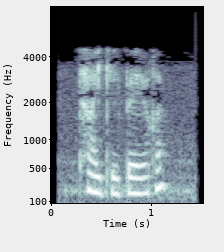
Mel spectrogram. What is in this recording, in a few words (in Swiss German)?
"heidelbeere", alsace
